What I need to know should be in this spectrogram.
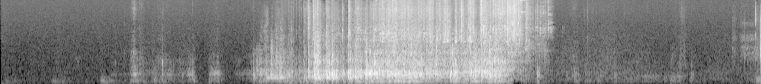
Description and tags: A large collection of toy cars being slowly dumped onto the floor. This sound could be used as is or edited to appear as if on a larger scale.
